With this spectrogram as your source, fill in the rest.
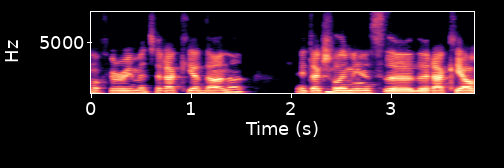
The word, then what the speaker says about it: Dana: It's Dana. Dana. But like they're getting confused. They do live in the US and yeah, they Americanize everything. Yeah. They think that it's Donna, like Donna, if you're saying Donna.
